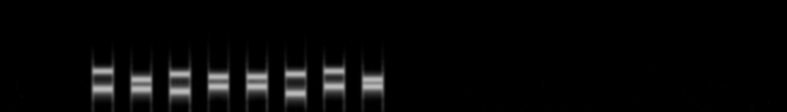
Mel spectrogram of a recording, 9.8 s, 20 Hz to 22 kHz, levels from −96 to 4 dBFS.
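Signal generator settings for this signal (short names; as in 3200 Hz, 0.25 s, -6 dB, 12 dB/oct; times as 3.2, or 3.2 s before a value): DTMF "C76003D*", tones 0.251 s, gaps 0.231 s, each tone -19 dBFS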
